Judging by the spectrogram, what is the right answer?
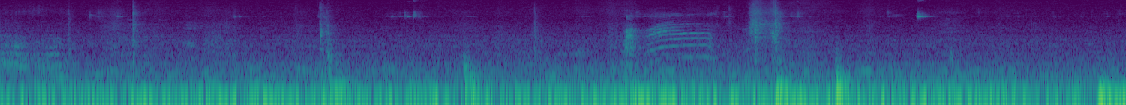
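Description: A domestic cat meows once, a short call that rises and falls, a little past the middle. Scattered soft thumps and taps come before and after it.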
